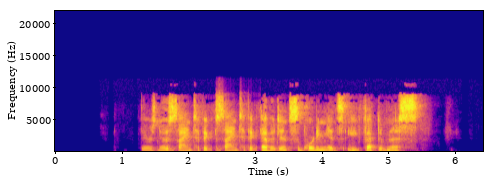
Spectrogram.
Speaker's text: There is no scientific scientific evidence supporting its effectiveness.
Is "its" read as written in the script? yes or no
yes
